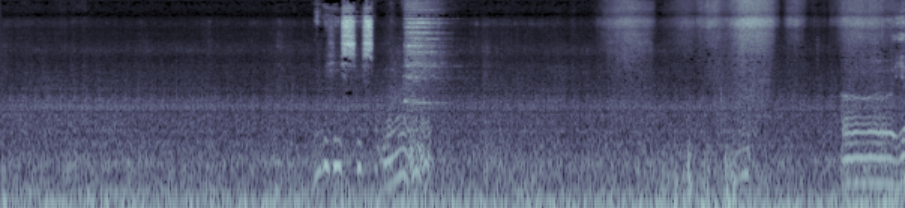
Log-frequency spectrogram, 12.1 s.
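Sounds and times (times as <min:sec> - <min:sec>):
freight train rumbling: 0:00.0 - 0:12.0
hiss: 0:08.0 - 0:11.9.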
